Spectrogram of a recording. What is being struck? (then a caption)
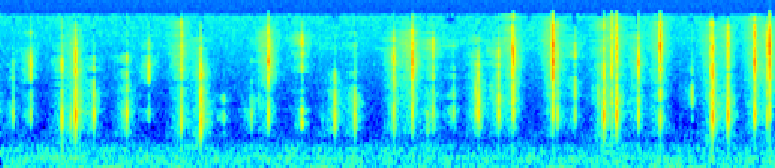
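Plastic deodorant stick. A fingertip and nail tap on the surface of a blue plastic deodorant stick held up in the air. The result is a rapid, irregular run of short, dry, clicky taps with bright tops, each dying away almost at once, over a faint low background rumble.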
